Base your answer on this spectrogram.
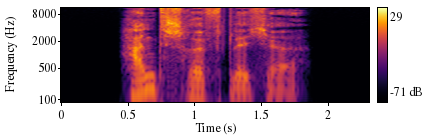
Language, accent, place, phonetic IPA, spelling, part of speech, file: German, Germany, Berlin, [ˈhantʃʁɪftlɪçə], handschriftliche, adjective, De-handschriftliche.ogg
- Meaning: inflection of handschriftlich: 1. strong/mixed nominative/accusative feminine singular 2. strong nominative/accusative plural 3. weak nominative all-gender singular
